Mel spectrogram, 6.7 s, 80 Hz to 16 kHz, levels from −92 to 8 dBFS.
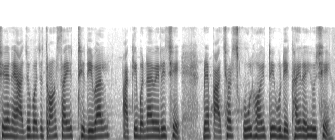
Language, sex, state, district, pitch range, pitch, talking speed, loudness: Gujarati, female, Gujarat, Valsad, 180-195 Hz, 185 Hz, 150 wpm, -13 LUFS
